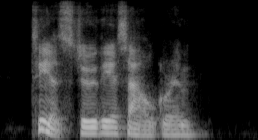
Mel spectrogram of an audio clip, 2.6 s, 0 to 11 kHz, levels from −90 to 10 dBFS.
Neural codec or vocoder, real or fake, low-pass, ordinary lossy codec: none; real; 9.9 kHz; Opus, 16 kbps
